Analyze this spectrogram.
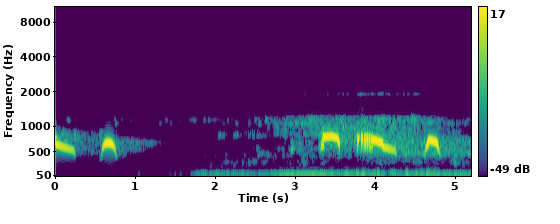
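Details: Spotted dove decoy calling to lure wild doves: a fading coo and a short arched note, a pause, then a three-part phrase of level coo, long falling coo and short upturned note over a low rumbling background.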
